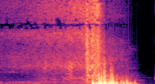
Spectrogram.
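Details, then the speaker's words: Mechanical ventilator used by an adult man while he speaks: a soft rising hiss ends in a brief louder rush of air, the ventilator's breathing cycle. "my name is worried that noise you're hearing is my ventilator"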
